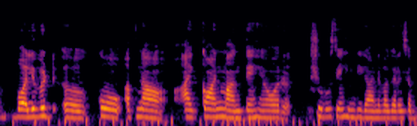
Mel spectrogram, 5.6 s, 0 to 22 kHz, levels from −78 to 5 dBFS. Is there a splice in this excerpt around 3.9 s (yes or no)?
no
